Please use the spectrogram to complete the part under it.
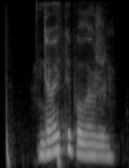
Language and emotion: Russian, neutral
